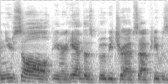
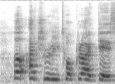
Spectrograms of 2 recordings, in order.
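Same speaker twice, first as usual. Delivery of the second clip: mock British accent, higher; 10 semitones higher than usual. Imitating actors who really speak differently off the show: put-on British accent. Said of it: "a British accent".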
